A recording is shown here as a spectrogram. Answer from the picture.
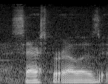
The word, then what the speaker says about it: sarsaparilla: Like for me, I was just taking sarsaparilla. I feel like I'm pronouncing it wrong. Sarsaparilla. – Sarsaparilla. I don't. I hear it's a weird one. It has just like a random R in the middle.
